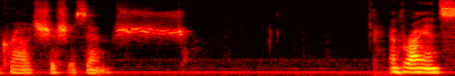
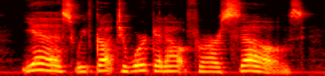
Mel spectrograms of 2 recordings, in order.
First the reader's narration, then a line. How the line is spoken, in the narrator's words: And the crowd screams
